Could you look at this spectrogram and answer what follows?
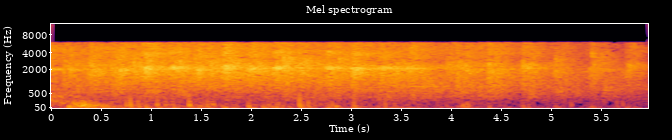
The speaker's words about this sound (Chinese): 小朋友，要不要给师父掌声鼓励？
